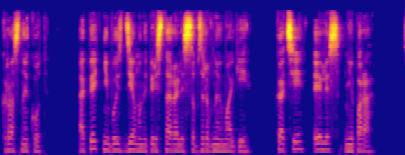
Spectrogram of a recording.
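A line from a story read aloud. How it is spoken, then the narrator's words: Plain. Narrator (Russian): сказал он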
